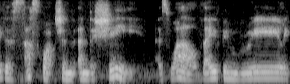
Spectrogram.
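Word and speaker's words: sidhe: what's that it's me it's spell s-i-d-h-e it's a silent i and a silent d so it's just pronounced she so i think that's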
